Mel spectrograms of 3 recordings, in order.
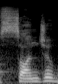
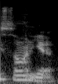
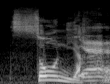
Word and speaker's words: Sonja: is the author herself Sonja Sonja good morning to you hi yes it's actually Sonia but yes hi Sonia Sonia the J pronounce it y as in Spanish thank you so much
